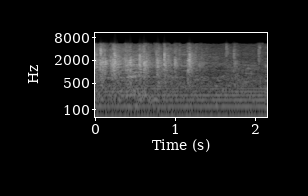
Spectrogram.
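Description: Audience applause dying away, thinning to a few scattered claps that stop about a second and a half in.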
